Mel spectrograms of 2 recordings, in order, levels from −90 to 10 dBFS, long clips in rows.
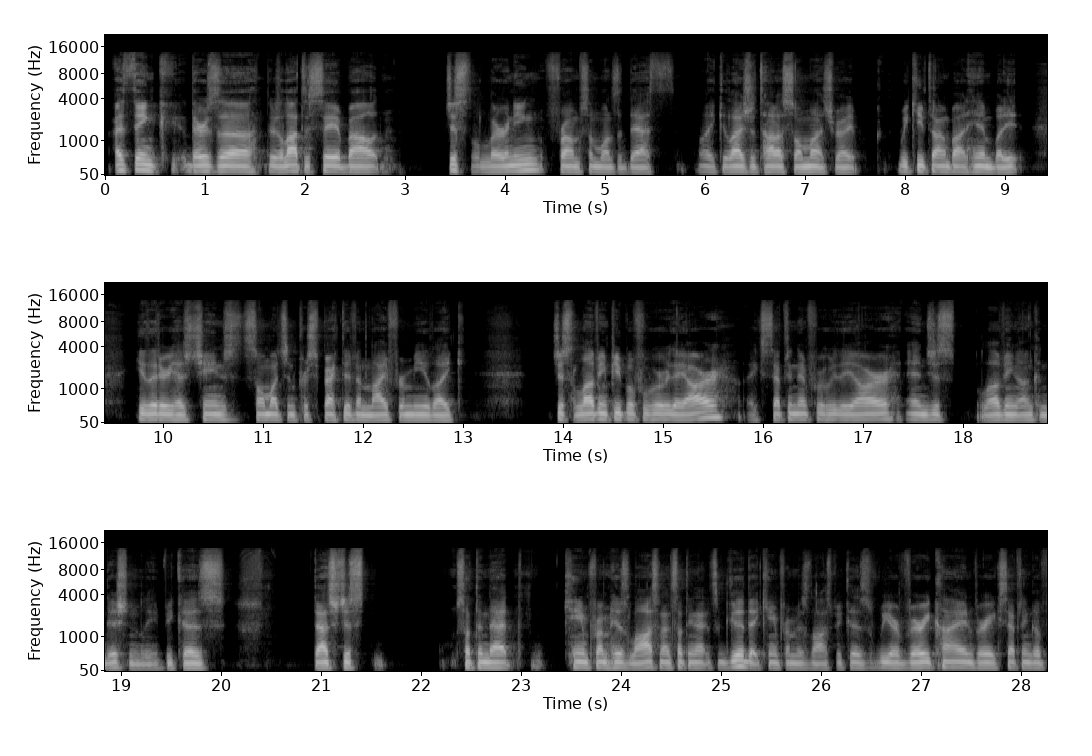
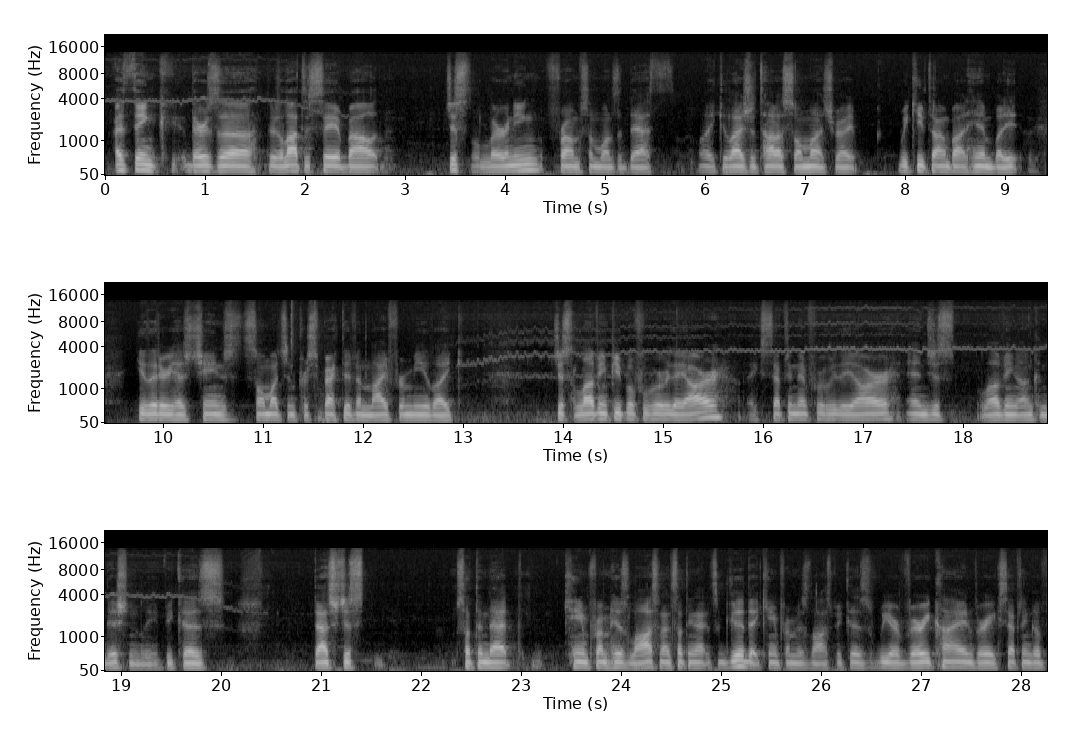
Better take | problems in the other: first | hiss; faint; throughout; 25 dB below the speech

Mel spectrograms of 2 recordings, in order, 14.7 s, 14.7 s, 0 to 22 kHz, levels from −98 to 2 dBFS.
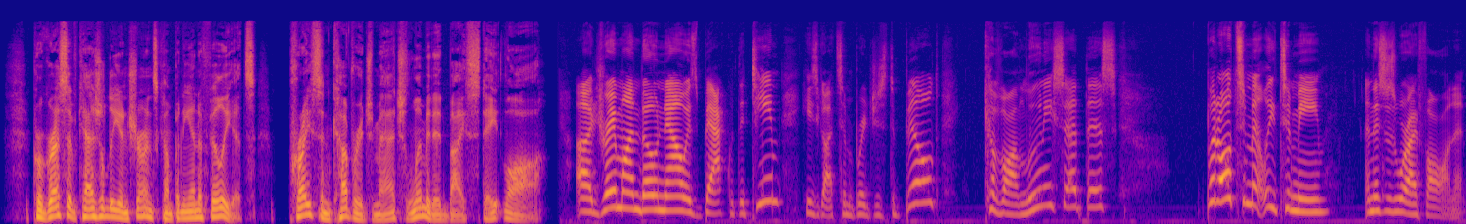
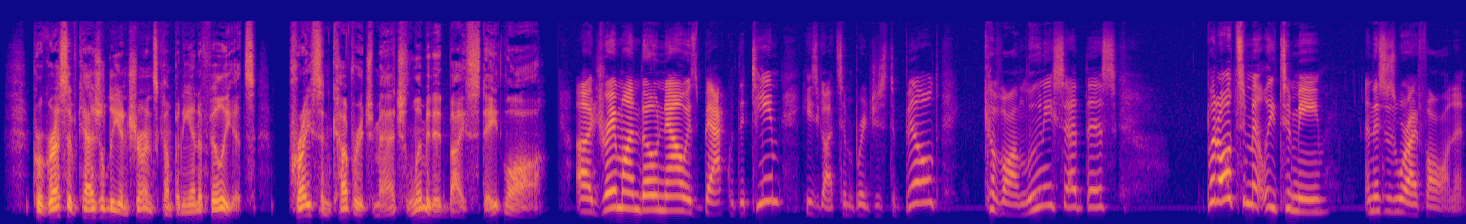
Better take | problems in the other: first | thin; somewhat; fading below 300 Hz

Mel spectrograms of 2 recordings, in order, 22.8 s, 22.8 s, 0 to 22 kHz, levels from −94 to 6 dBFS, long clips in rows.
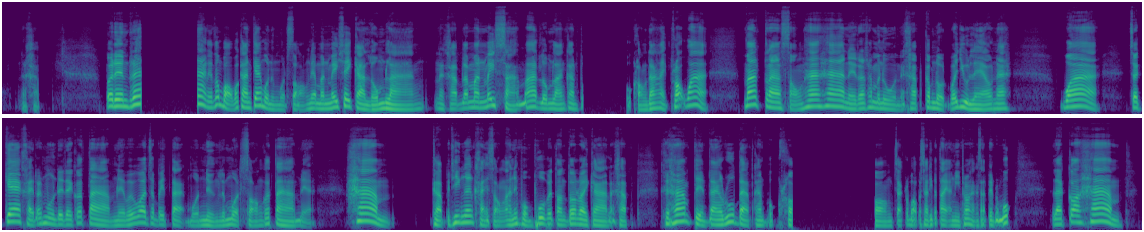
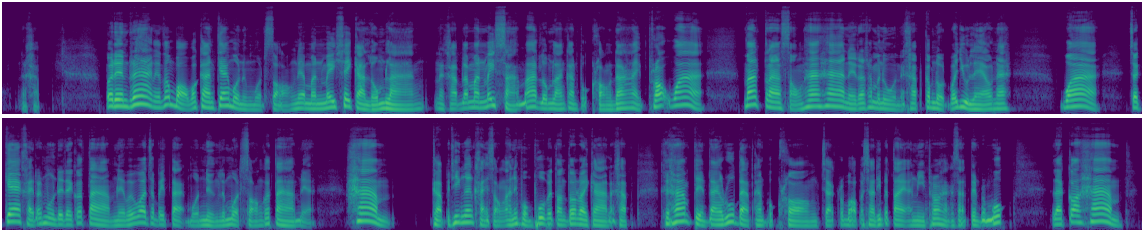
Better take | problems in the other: second | audio freezing; at 1.5 s for 0.5 s, at 6 s and at 19 s for 1 s

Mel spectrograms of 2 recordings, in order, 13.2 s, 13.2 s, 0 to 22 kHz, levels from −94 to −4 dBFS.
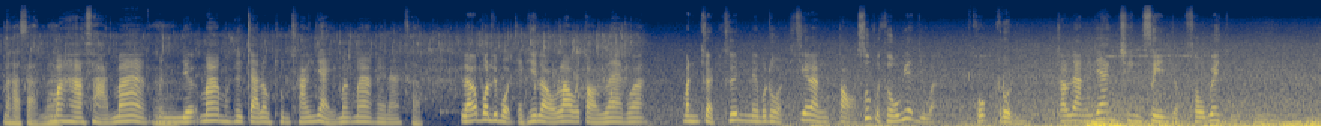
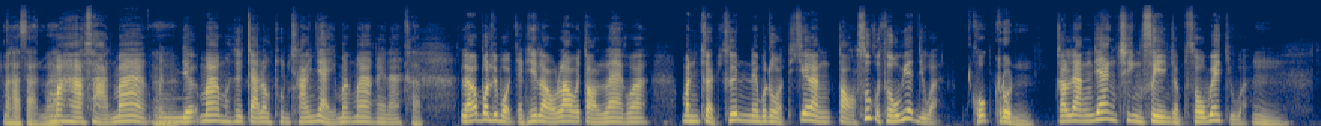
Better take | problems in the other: second | rain or running water; loud; throughout; 4 dB below the speech

